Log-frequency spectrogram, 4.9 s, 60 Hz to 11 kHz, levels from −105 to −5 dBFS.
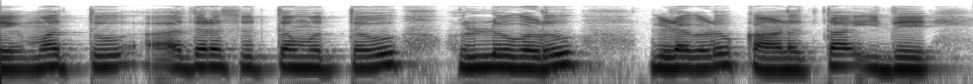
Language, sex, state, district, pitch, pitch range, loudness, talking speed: Kannada, male, Karnataka, Bidar, 170 Hz, 160-180 Hz, -16 LUFS, 85 wpm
